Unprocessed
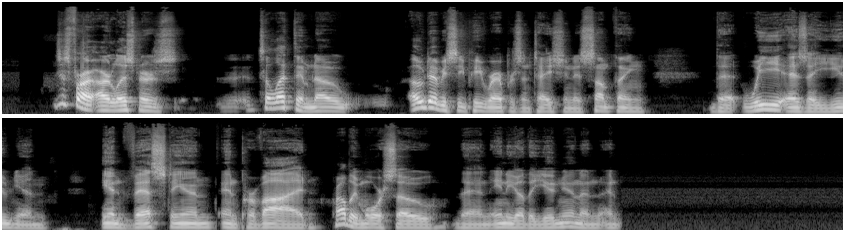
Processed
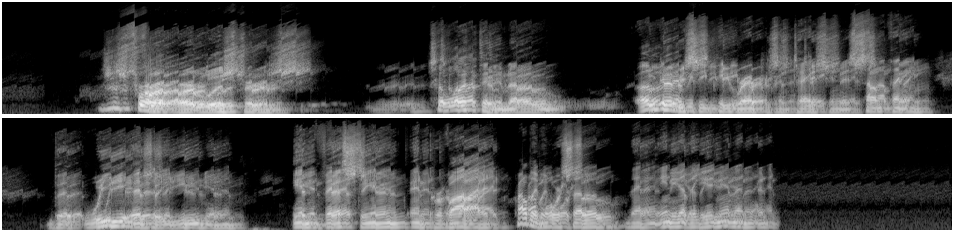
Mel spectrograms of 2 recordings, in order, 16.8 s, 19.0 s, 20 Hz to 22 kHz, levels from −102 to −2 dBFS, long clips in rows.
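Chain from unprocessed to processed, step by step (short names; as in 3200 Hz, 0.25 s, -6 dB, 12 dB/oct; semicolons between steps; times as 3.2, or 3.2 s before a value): speed glide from 52% -> 125%; echo 95 ms -6.5 dB; shaped vibrato saw up 6.8 Hz, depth 160 cents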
